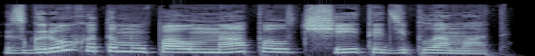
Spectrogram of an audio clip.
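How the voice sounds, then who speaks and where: A woman reads a children's story aloud in a measured, expressive way. Her voice is mellow and warm, and the recording is close and dry. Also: medium pitch, dry recording. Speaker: narrator. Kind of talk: audiobook reading of a children's story.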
